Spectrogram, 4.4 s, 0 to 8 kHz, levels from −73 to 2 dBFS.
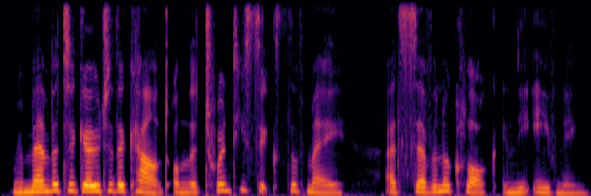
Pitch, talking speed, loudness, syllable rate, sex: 205 Hz, 245 wpm, -19 LUFS, 6.4 syllables/s, female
